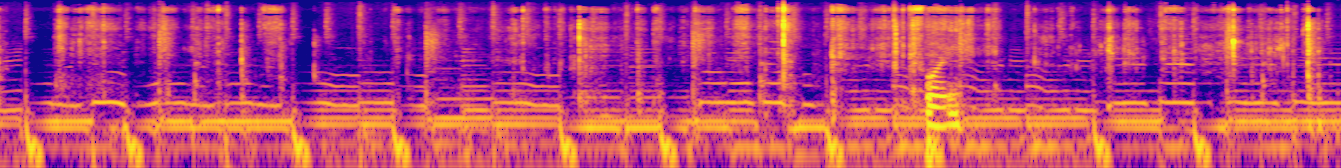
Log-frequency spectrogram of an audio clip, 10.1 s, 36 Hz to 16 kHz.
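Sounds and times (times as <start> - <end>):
mellow music with steady beat: 0.0 - 10.0.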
